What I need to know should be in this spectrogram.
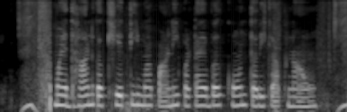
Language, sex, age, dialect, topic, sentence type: Chhattisgarhi, female, 18-24, Northern/Bhandar, agriculture, question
